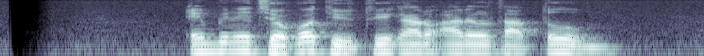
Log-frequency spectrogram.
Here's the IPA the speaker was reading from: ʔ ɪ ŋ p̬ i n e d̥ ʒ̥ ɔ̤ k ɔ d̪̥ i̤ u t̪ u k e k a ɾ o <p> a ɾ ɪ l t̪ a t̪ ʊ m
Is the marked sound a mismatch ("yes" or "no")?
yes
